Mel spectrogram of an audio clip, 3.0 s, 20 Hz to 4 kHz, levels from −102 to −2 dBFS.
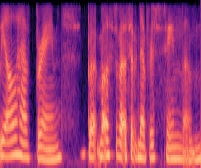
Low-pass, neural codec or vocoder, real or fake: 3.6 kHz; none; real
